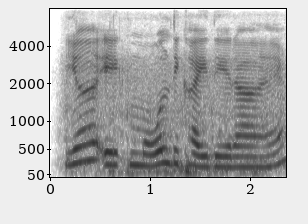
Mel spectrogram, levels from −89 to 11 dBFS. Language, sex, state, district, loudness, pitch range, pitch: Hindi, female, Punjab, Pathankot, -14 LUFS, 190-245 Hz, 220 Hz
